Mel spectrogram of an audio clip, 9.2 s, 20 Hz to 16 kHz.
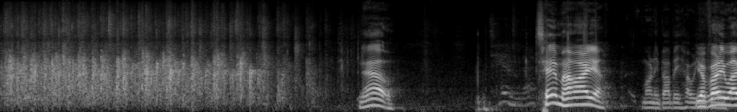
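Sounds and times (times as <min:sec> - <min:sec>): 
applause from a small group: 0:00.0 - 0:04.4
speech: 0:04.5 - 0:05.0, 0:06.4 - 0:09.2.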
